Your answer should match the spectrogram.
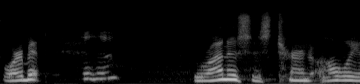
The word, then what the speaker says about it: Uranus: that's kind of odd and that's the planet uranus which is the correct pronunciation not that other one that all the kids like to use the planet is called uranus it's named after the father of the titans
